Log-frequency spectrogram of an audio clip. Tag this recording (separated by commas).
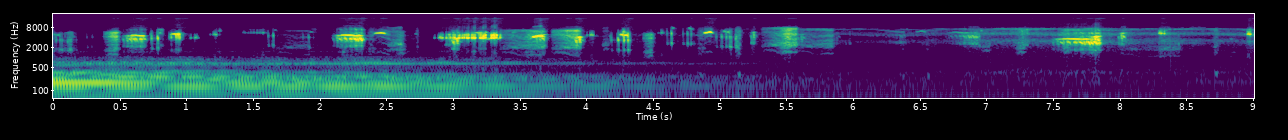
Music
